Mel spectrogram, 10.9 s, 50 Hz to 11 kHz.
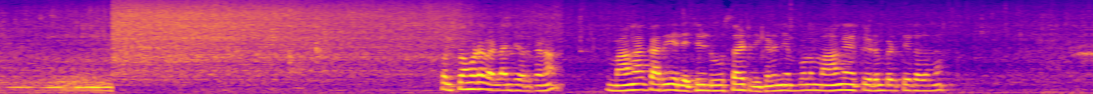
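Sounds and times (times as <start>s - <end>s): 
chili sizzling in a pan of wilted ingredients for a mango curry: 0.0s - 10.9s
speech: 4.5s - 9.6s.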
